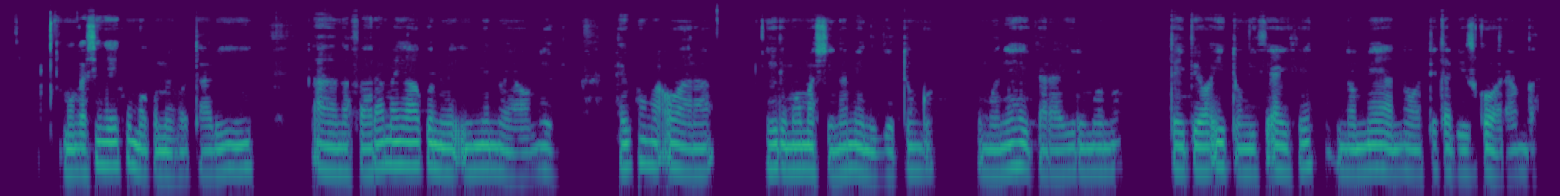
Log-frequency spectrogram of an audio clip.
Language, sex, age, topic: Oshiwambo, male, 18-24, agriculture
